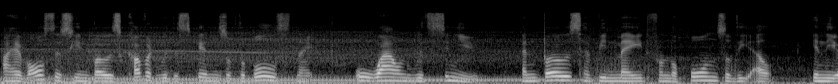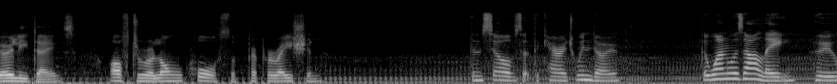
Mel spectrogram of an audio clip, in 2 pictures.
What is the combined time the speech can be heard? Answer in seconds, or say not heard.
15 s.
